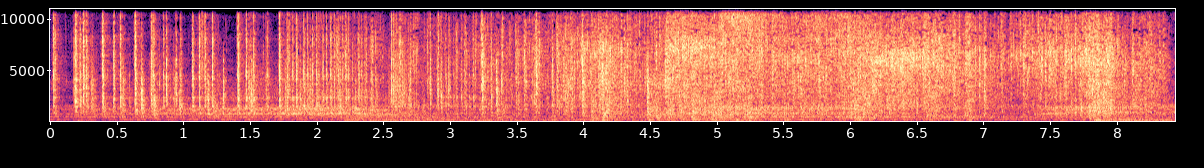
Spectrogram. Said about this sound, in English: We watched as the ghosts came to rest in front of a door to a townhouse. The mist around their bodies seemed to swirl, causing the ghosts to become solid creatures and no longer made of mist. Then they smashed the door open.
